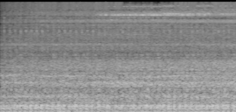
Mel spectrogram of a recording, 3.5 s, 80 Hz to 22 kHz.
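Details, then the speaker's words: 1970s Pontiac Phoenix V8, off the road 20+ years, first run with a suspected carburetor vacuum leak and some smoke: a steady idle with a light, quick ticking that follows engine speed. Owner says one rocker arm is making noise. "got to seat those Rings don't we yes we got a rocker arm making a little noise yeah come on pick them up we need all eight"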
